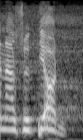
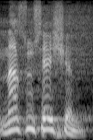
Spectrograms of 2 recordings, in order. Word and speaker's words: Nasution: Cara bacanya Nasution. Karena ada orang naik pesawat sampai di airport transit dipanggil namanya orang orang metu. Kenapa dia salah dengar waktu dipanggil Nasu session?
